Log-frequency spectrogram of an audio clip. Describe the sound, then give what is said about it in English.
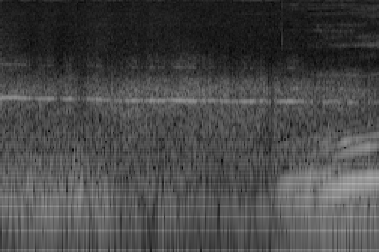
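Airplane engine drone, a steady tonal hum with a high whine, growing louder over the final second as a rising harmonic tone sweeps upward. “It looks like that airplane carried atomic weapons.”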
